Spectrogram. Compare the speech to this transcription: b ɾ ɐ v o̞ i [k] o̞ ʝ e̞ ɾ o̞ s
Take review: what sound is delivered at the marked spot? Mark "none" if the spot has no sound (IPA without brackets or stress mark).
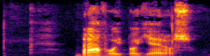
p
